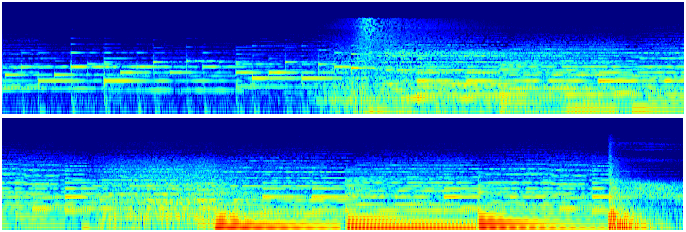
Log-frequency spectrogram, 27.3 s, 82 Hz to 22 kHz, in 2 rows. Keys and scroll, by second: 4.8 ctrl+0, 5.0 ctrl+Return, 7.3 ctrl+j, 8.6 ctrl+s, 10.8 p, 13.9 ctrl+alt+z, 17.3 ctrl+Return, 17.4 Delete, 17.5 ctrl+z, 17.7 Delete, 18.0 ctrl+d, 18.0 ctrl+s, 18.8 ctrl+0, 18.9 ctrl+s, 21.1 8, 22.6 ctrl+alt+z, 22.9 ctrl+alt+z, 23.2 7, 23.3 [, 23.8 ctrl+alt+z, 24.7 ctrl+alt+z.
